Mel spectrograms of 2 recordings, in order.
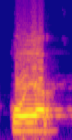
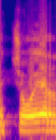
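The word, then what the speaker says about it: choir: है तो सोफर है जैसे कि एक शब्द आता कोयर तो यह चयर नहीं होता कोयर होता यह होती गायकों की मंडली तो वह प्रोनाउंस एशन आपका बढ़िया होना चाहिए तो वो भी सोनि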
